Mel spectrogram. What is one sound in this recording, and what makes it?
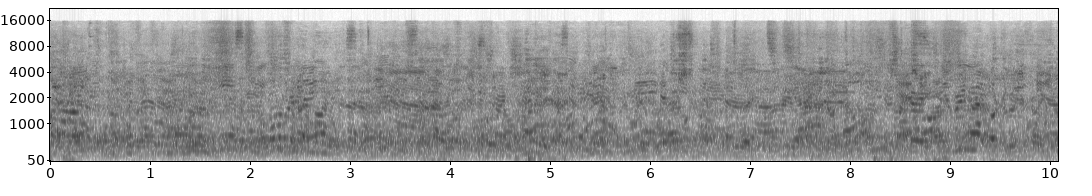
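An elderly man talks with animation nearby.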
